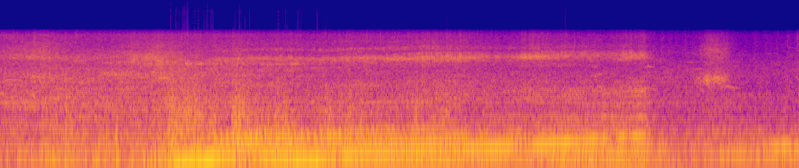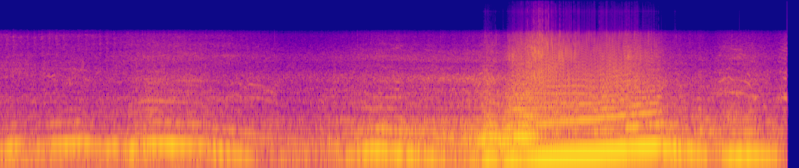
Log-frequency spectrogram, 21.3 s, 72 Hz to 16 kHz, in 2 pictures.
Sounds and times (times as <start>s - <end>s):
Speech: 20.2s - 21.2s.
